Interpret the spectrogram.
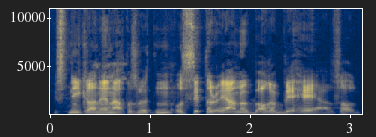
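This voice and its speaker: Man, podcast co-host, animated storyteller, casual swearing, dry close sound. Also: on the low side, vocal fry, no echo. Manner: lively storyteller who acts out quotes and swears freely. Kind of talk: casual chat, retelling a film.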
